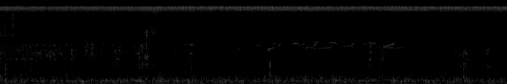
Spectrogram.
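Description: Faint outdoor ambience with a short, faint run of bird chirps about two and a half seconds in, plus a few light rustles.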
